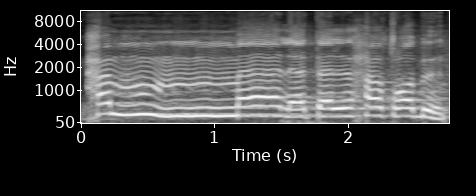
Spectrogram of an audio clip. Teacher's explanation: پہلے تا ہے اس کو تا پڑھیں گے، پھر تو کو تو پڑھیں گے، اور آخر کے اندر با ہے قلقلہ کریں گے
